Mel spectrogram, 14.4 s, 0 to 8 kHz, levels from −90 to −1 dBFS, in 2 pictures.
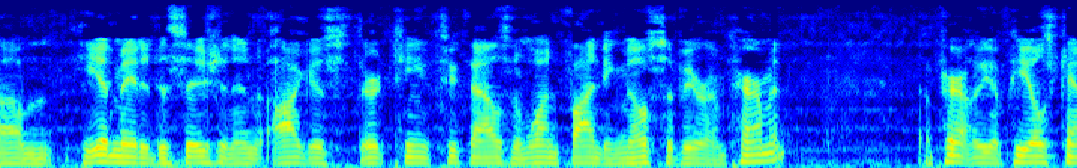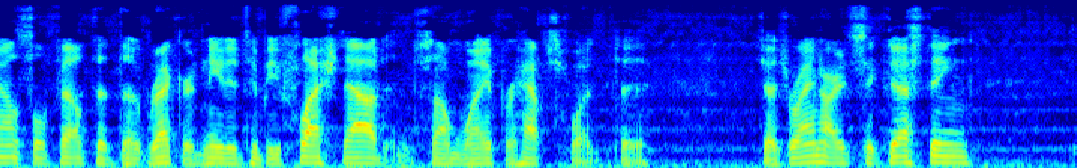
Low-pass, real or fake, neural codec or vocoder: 7.2 kHz; fake; codec, 24 kHz, 3.1 kbps, DualCodec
